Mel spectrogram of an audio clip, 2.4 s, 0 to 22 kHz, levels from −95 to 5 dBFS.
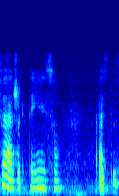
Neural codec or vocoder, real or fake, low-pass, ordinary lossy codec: codec, 24 kHz, 0.9 kbps, WavTokenizer, medium speech release version 1; fake; 7.2 kHz; none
